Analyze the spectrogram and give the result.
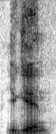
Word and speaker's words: Yugen: Yugen.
